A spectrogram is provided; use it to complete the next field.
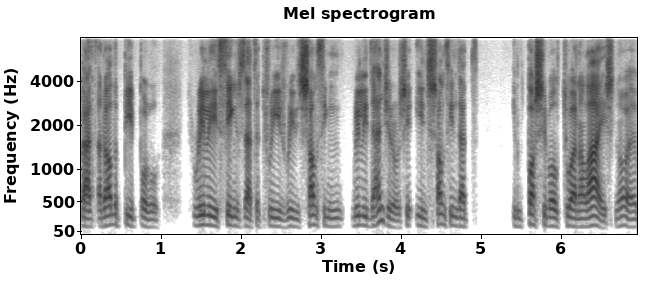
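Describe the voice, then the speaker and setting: A man speaks at a very fast pace and medium pitch with fairly even intonation, the sound dry and close with no echo and the background quiet. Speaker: arboriculture consultant. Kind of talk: lecture. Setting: live online webinar. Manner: halting.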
